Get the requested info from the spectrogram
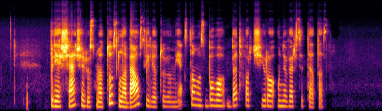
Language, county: Lithuanian, Kaunas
